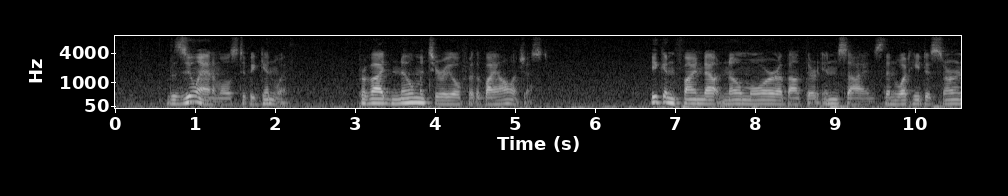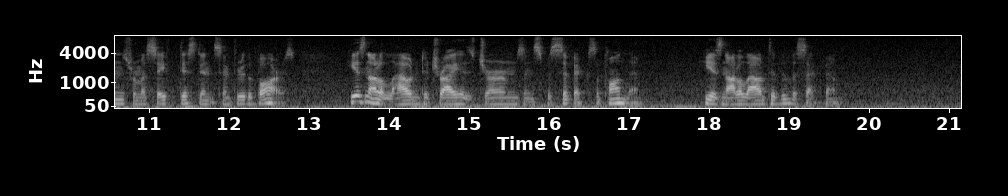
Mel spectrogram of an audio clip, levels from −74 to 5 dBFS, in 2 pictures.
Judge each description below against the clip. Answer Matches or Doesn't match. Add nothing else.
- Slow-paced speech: Doesn't match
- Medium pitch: Doesn't match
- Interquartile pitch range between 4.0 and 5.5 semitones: Doesn't match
